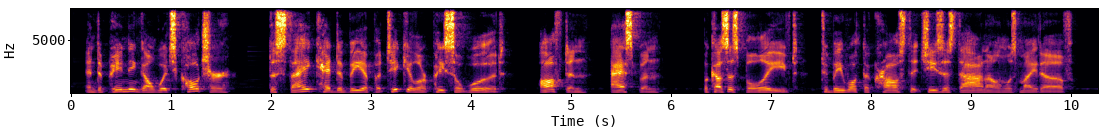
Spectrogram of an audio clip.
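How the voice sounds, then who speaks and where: A man speaks at a moderate pace with a fairly high pitch and ordinary pitch variation. Music plays in the background. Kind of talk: folklore narration.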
